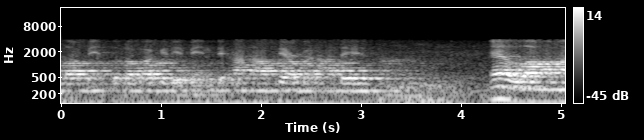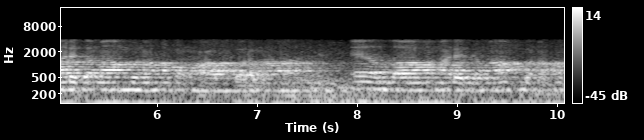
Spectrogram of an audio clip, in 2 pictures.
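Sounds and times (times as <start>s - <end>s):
man chanting a prayer: 0.0s - 3.5s, 4.3s - 10.0s.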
